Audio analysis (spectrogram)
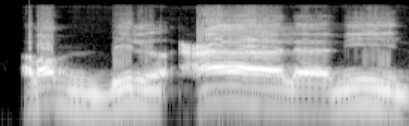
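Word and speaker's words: رَبِّ الْعَالَمِينَ: Jadi bacanya yang benar adalah Rabbil Alamin. Pakai ain.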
